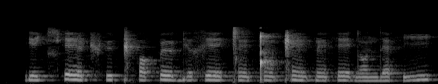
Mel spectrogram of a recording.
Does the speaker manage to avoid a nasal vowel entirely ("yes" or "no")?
no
